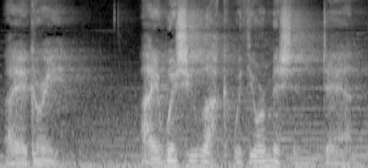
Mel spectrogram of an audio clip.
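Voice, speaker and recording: A man's put-on character voice, very deep and low, at a moderate pace with slight echo and loud music in the background. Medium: machinima. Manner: formal, proper.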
